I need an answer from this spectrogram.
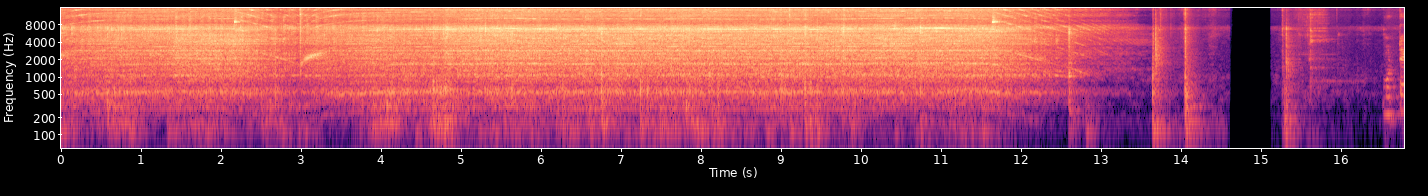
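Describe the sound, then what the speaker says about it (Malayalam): Electric mixer beating eggs and sugar for a soft cake, a steady close whirring drone that runs continuously for about twelve seconds, then stops, leaving a few clinks and knocks of the bowl. "മുട്ടയും പഞ്ചസാരയൊക്കെ നന്നായിട്ട് ബീറ്റ് ആയിട്ടുണ്ട്."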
